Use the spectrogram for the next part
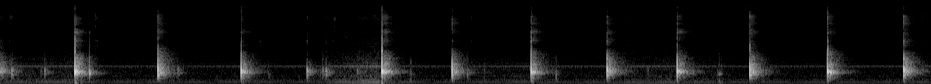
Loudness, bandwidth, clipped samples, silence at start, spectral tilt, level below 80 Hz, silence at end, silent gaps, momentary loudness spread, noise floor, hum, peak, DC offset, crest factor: -25 LUFS; 16 kHz; under 0.1%; 0 s; -4 dB/octave; -60 dBFS; 0.15 s; none; 21 LU; -59 dBFS; none; 0 dBFS; under 0.1%; 26 dB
